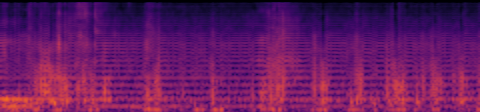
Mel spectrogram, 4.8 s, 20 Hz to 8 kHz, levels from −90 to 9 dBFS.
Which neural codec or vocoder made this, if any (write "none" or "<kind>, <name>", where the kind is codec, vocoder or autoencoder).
vocoder, Vocos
